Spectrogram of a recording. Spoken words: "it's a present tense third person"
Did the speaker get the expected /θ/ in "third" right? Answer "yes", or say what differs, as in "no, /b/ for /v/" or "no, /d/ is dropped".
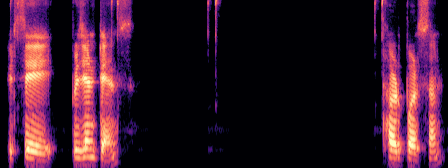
no, /t/ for /θ/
